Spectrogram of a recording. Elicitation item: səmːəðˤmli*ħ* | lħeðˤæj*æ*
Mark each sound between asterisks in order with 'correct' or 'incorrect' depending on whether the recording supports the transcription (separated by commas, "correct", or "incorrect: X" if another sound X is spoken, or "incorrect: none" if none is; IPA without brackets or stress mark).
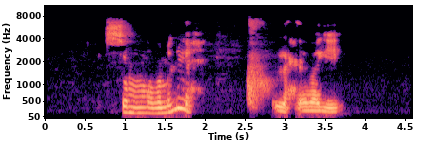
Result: correct, incorrect: i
